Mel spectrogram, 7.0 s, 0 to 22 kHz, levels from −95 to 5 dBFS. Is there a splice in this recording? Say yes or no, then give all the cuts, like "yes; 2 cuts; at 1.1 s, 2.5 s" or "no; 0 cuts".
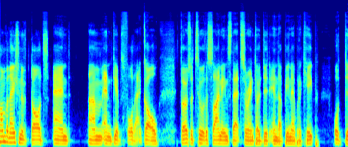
yes; 1 cut; at 1.6 s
